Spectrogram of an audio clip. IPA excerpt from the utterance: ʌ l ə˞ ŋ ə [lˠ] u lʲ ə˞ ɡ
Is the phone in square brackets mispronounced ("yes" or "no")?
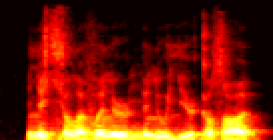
yes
